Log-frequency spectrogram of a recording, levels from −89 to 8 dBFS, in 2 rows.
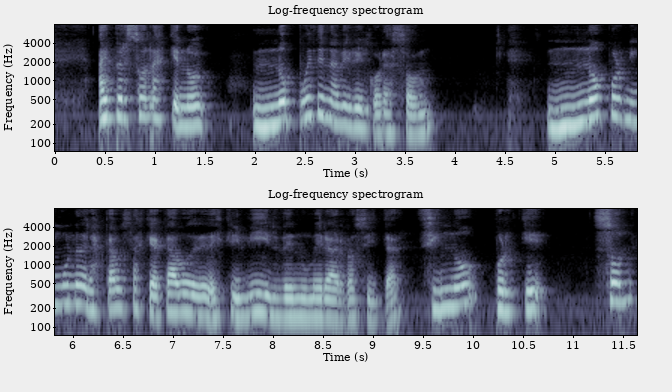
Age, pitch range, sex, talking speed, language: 50-69, 150-210 Hz, female, 130 wpm, Spanish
